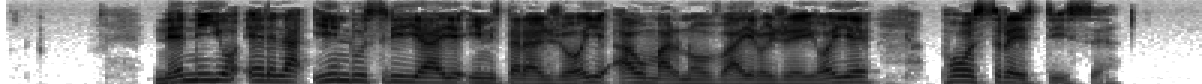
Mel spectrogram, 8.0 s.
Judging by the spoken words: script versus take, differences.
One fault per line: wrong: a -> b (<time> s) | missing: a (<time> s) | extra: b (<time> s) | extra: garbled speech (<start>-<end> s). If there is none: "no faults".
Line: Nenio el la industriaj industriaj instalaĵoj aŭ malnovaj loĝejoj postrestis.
missing: industriaj (2.9 s)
